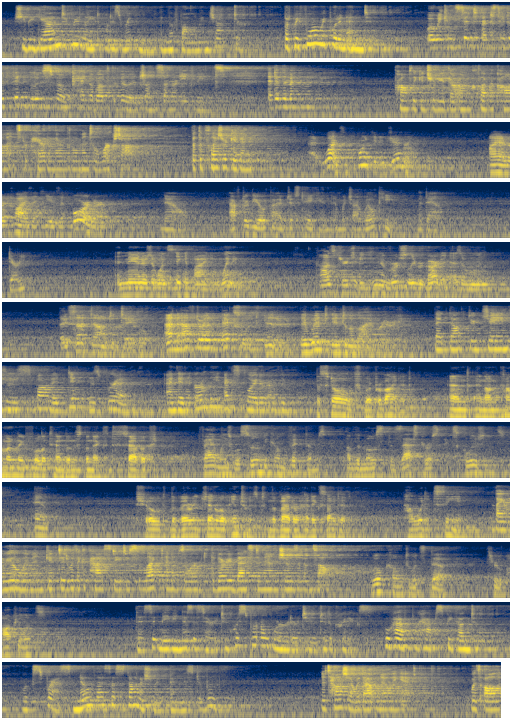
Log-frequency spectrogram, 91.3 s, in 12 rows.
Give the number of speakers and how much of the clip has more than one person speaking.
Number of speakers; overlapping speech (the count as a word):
ten, no overlap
